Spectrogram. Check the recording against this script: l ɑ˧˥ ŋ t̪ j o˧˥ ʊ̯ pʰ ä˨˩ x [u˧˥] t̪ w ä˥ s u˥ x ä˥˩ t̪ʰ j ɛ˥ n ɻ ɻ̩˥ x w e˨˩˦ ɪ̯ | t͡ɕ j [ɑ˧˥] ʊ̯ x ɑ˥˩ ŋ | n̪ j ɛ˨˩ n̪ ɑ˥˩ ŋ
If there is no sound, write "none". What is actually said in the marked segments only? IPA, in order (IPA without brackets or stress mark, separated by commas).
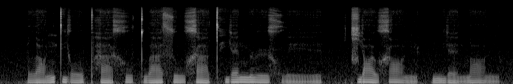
u˥˩, ɑ˥˧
